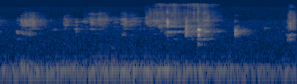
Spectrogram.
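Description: Faint, scattered small rattles and squeaks as a spice shaker is shaken over a raw pork chop and disposable-gloved hands handle the meat.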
